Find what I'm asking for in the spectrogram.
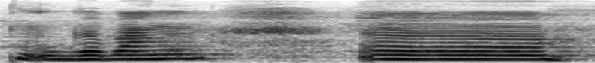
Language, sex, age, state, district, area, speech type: Bodo, female, 45-60, Assam, Chirang, urban, spontaneous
